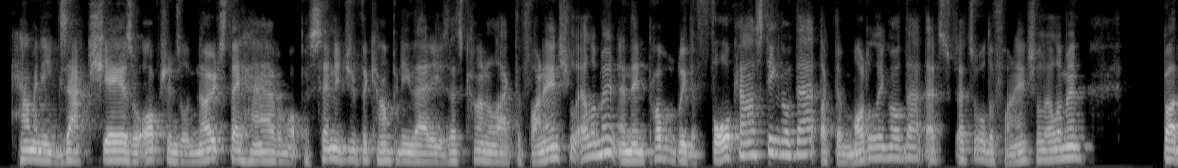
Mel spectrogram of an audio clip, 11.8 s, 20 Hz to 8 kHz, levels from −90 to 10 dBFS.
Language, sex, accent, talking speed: English, male, Australian, 225 wpm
